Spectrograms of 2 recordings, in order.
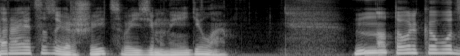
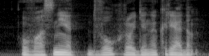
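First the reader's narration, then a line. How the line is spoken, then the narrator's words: Peremptory declaration. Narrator (Russian): безапелляционным тоном заявил он старушке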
